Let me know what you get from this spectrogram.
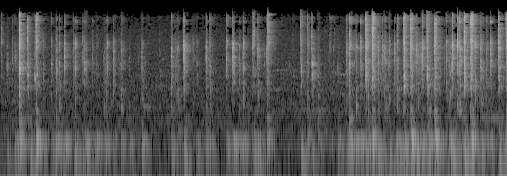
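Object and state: Plastic computer keyboard.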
